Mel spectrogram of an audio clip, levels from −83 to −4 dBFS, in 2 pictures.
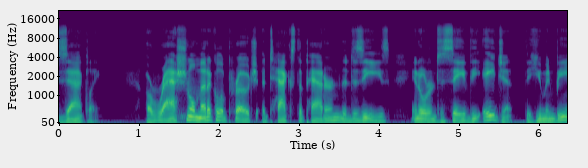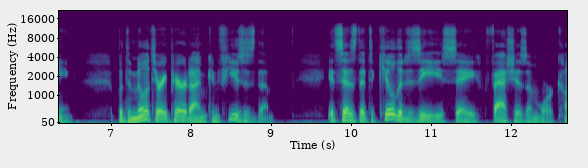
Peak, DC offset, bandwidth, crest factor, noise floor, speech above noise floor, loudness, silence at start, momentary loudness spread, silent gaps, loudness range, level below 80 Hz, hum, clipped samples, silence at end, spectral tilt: -8 dBFS; under 0.1%; 13.5 kHz; 20 dB; -62 dBFS; 35 dB; -28 LUFS; 0 s; 12 LU; none; 3 LU; -44 dBFS; none; under 0.1%; 0 s; -5 dB/octave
